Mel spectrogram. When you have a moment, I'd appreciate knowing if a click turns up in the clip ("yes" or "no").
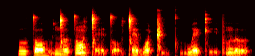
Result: yes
